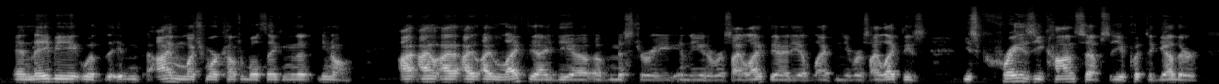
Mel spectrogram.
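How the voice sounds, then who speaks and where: A man at medium pitch and a fairly quick pace, fairly even intonation, big swings in loudness. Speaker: guest on UFO talk show, works in space industry. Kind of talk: casual interview chat. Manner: fast; halting, many repeated words.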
